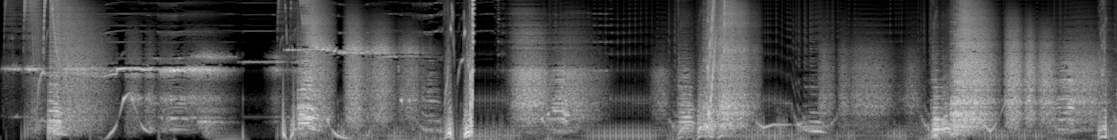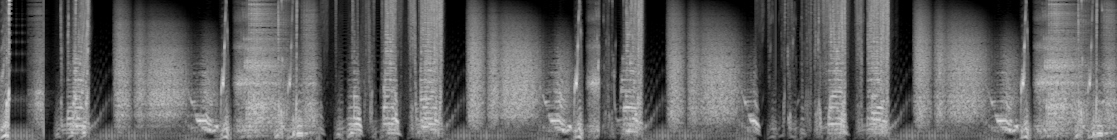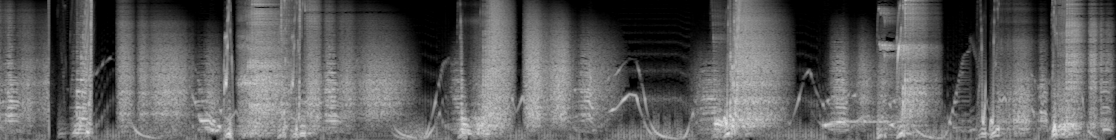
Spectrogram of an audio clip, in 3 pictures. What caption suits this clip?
starObject Resosplorv
Careless asteroid whispers in the dark (of space).
experimental, space, sfx, synth, resonant, sound-effect, sound-design, abstract, atonal, effect, sci-fi, fx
